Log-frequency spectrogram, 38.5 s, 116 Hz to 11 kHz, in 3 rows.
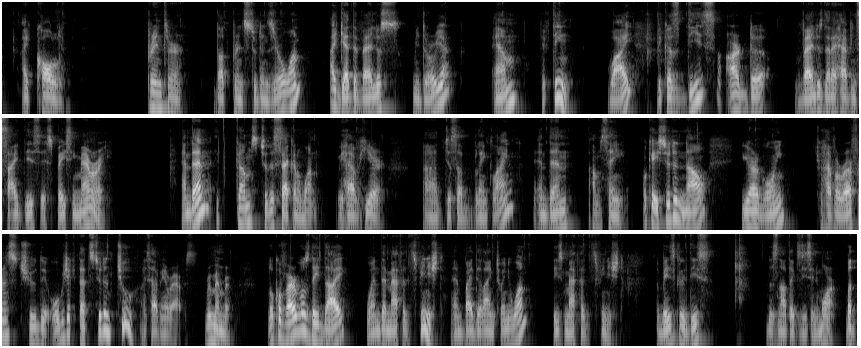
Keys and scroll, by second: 32.9 ctrl+F8.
